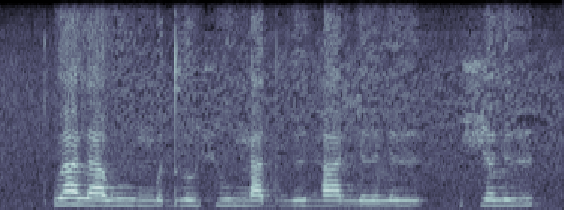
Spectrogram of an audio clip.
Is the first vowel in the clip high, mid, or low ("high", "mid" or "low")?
low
